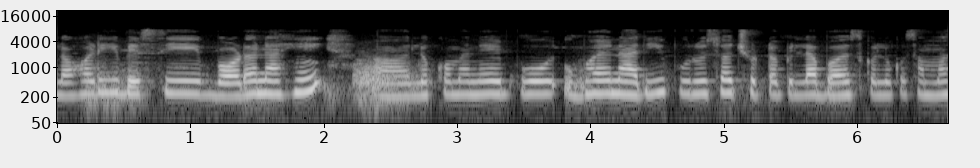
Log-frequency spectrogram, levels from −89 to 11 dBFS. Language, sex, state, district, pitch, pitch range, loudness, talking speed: Odia, female, Odisha, Khordha, 240 Hz, 230-245 Hz, -18 LUFS, 125 wpm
